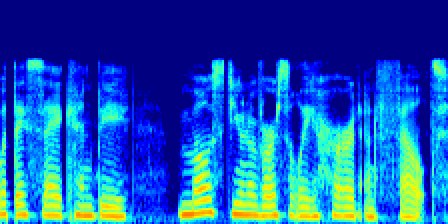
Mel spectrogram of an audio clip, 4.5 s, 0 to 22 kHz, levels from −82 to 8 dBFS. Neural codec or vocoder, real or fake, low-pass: codec, 44.1 kHz, 7.8 kbps, DAC; fake; 7.2 kHz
